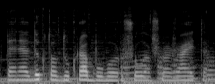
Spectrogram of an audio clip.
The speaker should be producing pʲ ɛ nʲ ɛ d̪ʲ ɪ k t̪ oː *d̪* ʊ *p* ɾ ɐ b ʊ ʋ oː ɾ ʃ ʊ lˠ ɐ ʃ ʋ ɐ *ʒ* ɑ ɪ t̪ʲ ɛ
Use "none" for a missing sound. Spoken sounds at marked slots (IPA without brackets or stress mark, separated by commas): d̪, k, ʒ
